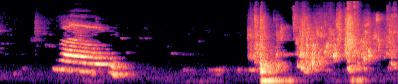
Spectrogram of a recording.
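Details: Domestic cat meowing while another cat is being showered: one clear descending harmonic meow near the start, followed by splashing water and bathroom sounds.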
